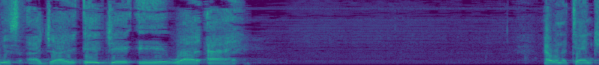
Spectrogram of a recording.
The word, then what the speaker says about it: Ajayi: It's spelled first name. This is not. And the last name is Ajayi, A-J-A-Y-I.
